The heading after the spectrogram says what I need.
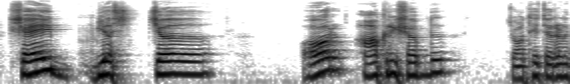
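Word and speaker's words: शैब्यश्च: तो हम इसको पढ़ेंगे शब एकदम उसे एक ही स्वर में निकालेंगे। पहले शब फिर व्यस च दूसरे आघात के लिए श आ जाएगा और च पूरा पूरा तो इस शब्द को पढ़ा जाएगा शब्यश और आखिरी शब्द चौथे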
